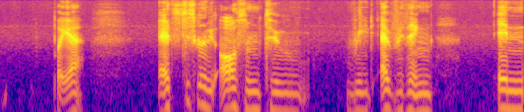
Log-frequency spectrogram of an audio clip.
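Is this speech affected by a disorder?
Yes: cerebral palsy; tight muscles.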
